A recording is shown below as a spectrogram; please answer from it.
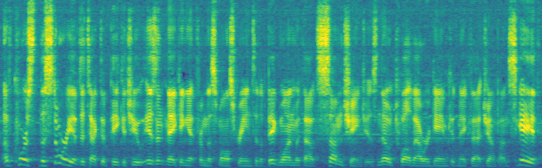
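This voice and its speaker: A man's voice: mid-range voice, sing-song, normal speed, few pauses, sharp tone, slight background noise, low-quality recording. A man delivering a scripted video essay with an emphatic, opinionated manner.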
